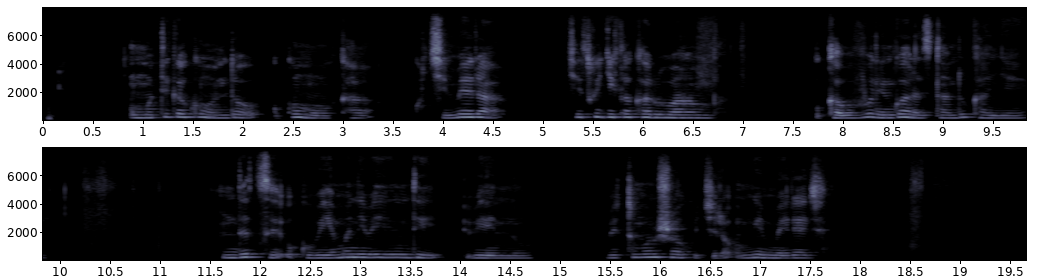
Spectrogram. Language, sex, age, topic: Kinyarwanda, female, 18-24, health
